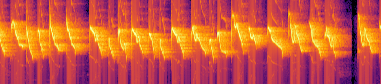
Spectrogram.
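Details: Continuous ngalas song of a chattering white-eye for baiting rivals: nearly six seconds of fast, high, downward-sliding notes, about four per second, with only a tiny gap near the end.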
